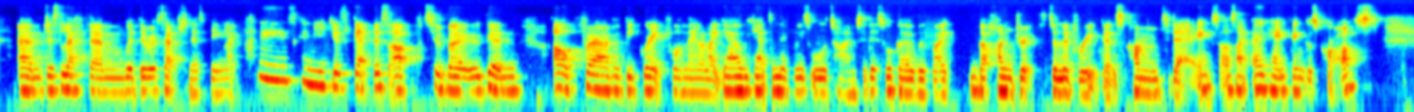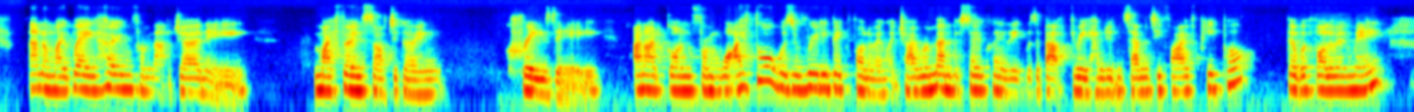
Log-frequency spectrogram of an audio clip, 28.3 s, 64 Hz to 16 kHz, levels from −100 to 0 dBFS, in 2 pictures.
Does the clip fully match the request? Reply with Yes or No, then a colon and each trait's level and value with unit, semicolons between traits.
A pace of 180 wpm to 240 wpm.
Yes: average, 195 wpm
